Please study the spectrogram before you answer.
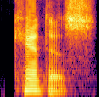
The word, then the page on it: Qantas: American English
